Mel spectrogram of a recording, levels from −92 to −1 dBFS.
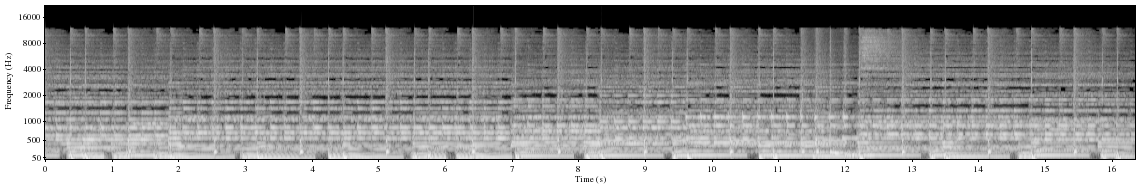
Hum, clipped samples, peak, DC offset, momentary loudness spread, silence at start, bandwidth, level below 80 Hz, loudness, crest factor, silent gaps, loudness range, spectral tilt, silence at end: none; under 0.1%; 0 dBFS; under 0.1%; 3 LU; 0 s; 12.5 kHz; -20 dBFS; -14 LUFS; 14 dB; none; 1 LU; -5 dB/octave; 0 s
